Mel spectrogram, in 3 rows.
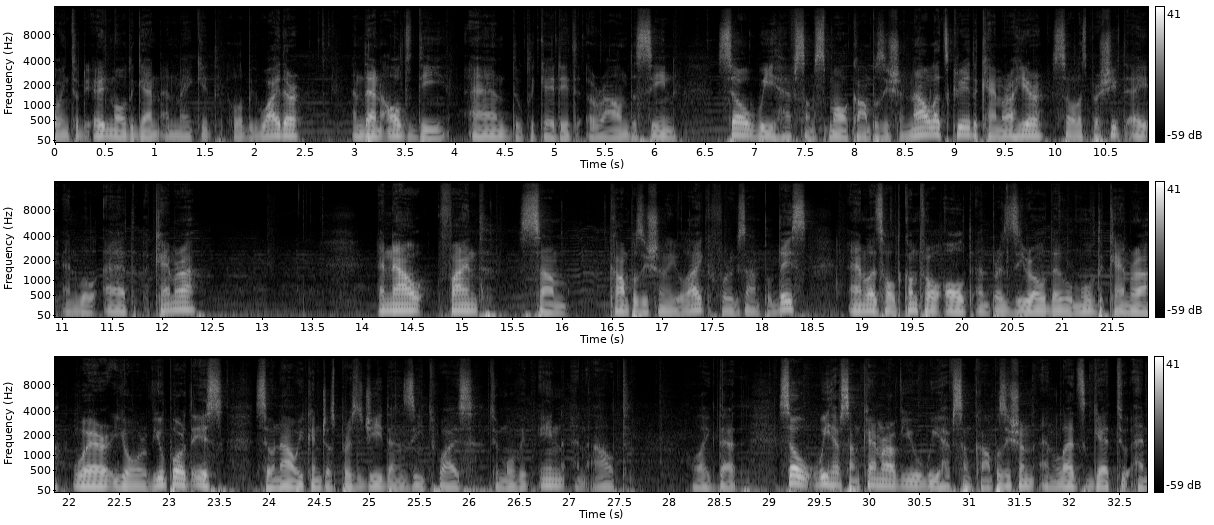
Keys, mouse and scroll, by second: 0.2 s, 0.5 shift+z, 2.4 click, 2.6 Tab, 2.7 middle click, 2.7 scroll down 1, 3.1 alt+d, 3.4 shift+z, 4.6 click, 4.9 alt+d, 5.2 shift+z, 6.3 click, 6.6-7.6 middle drag, 8.3 shift+middle drag, 8.7 middle click, 10.2 shift+a, 14.4 middle click, 14.9 shift+middle click, 15.4 middle click, 16.1 shift+middle click, 16.6 scroll up 1, 17.1 middle click, 20.3 ctrl+alt+KP_0, 24.7 g, 25.0 z, 25.2 z, 26.5 click, 26.8 g, 28.8-29.6 drag.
